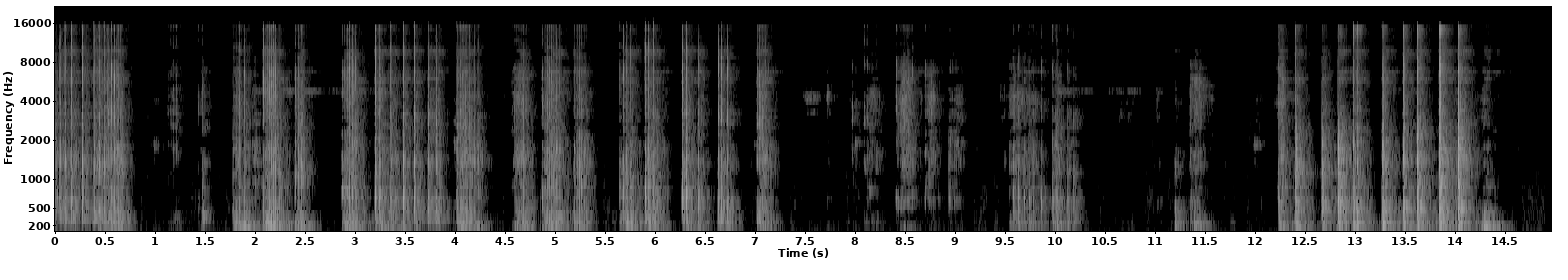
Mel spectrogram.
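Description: Fingertips and nails strum along the teeth of a small solid yellow plastic hair comb held in the hand, and the comb is tilted toward the end. Quiet, bright, raspy ticking rattles come in short bursts separated by brief silences, each dying away almost at once.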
